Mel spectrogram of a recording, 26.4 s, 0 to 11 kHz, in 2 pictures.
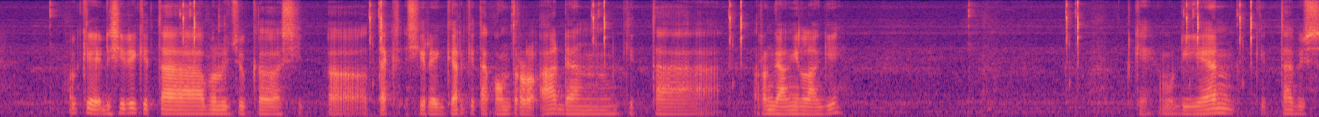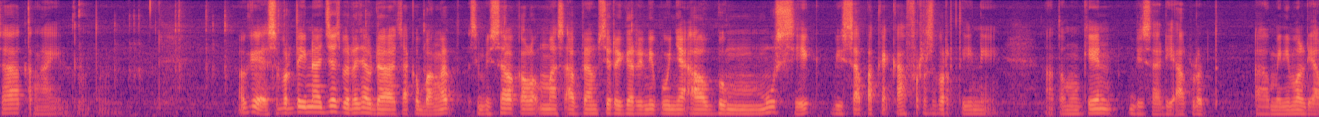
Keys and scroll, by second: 4.8 super+a.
